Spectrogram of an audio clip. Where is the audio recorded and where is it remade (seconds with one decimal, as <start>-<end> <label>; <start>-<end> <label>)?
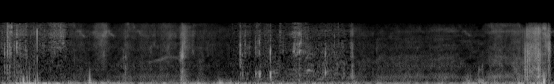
0.0-0.7 recorded; 0.7-2.3 remade; 2.3-3.5 recorded; 3.5-5.5 remade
